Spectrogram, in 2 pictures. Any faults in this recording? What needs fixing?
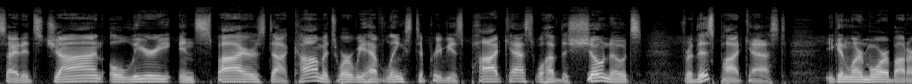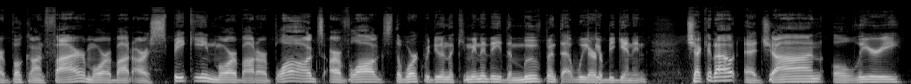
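At 15.0 to 15.12 s the speech briefly jumbles. These are chunks out of order: one 40 ms chunk arrived two chunks late and plays after the two that should follow it, leaving three hard joins. Reorder chunks by sequence number in a jitter buffer before playback.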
